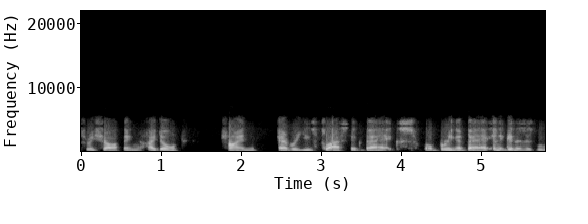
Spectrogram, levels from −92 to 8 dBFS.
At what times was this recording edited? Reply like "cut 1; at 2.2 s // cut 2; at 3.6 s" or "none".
cut 1; at 4.1 s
